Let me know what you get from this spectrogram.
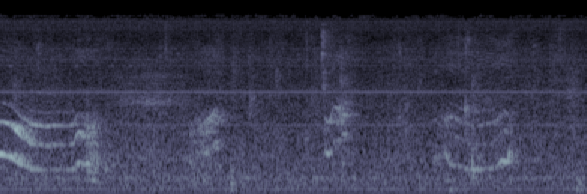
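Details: Berger des Pyrénées à Face Rase puppies, four weeks old, make thin, high whines and squeaky yelps. The calls come in short bursts about once a second over quiet room hum.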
